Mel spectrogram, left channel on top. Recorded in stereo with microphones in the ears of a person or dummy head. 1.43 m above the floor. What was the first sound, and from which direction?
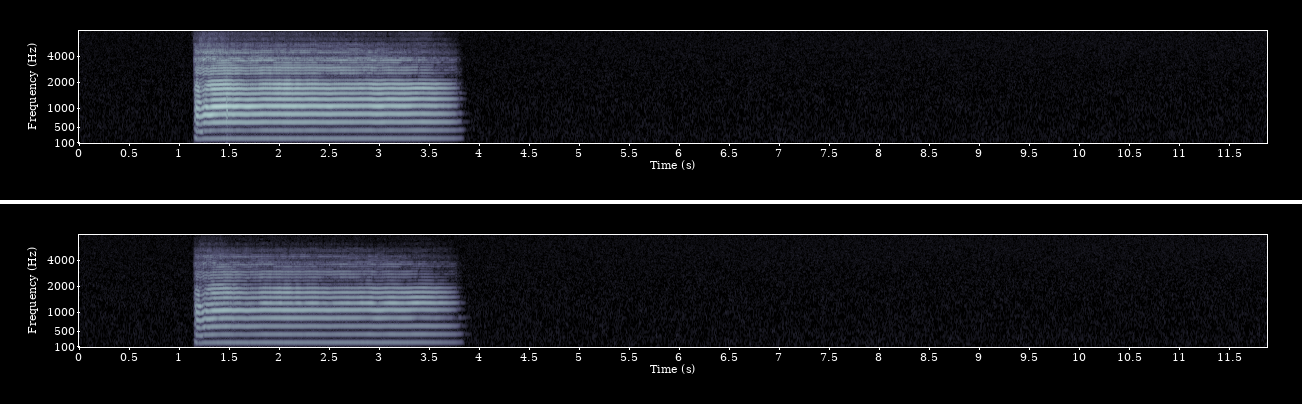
A trumpet, 35° left (ahead or behind).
